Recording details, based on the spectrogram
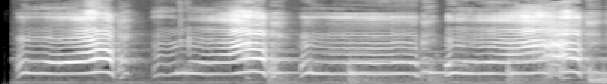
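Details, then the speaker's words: Young infant crying: loud, high-pitched rhythmic wails in long bursts with brief breaths between, in the normal PURPLE peak-crying period. "crying started like day one after a couple weeks he started crying during the day and at night pretty much all day long it was continuous it just seemed to get louder"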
